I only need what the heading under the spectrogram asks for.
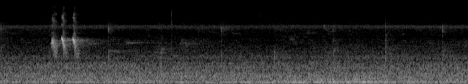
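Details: Light-vented bulbul (Pycnonotus sinensis) in a tree making an unusual chirping call: three quick, bright, high chirps in a tight burst, then faint scattered ticks over a steady low rumble.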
